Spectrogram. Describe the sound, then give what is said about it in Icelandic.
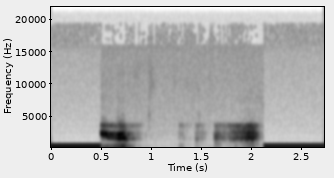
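A steady, pure electronic tone sounds, breaks off while a person talks, then resumes in regular bursts like a phone line's busy signal, fairly loud. “Þetta er beitt sími til hans Ok, þannig að þetta er, ég, þetta er heimasímin hjá það.”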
